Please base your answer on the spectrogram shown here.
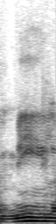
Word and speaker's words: míle: So if you're watching, Gurb Mila Mahagut is how you say it.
